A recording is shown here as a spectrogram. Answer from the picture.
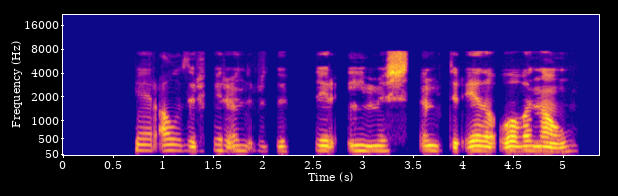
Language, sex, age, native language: Icelandic, male, 12, Icelandic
